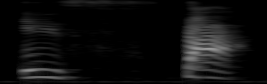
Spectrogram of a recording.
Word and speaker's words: está: quando a gente fala a palavra está esse é bem aberta estarão é a mesma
